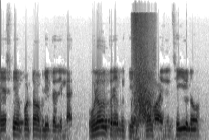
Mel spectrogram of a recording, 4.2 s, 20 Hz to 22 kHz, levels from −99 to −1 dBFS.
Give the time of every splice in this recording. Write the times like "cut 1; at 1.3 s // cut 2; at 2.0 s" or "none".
cut 1; at 2.9 s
